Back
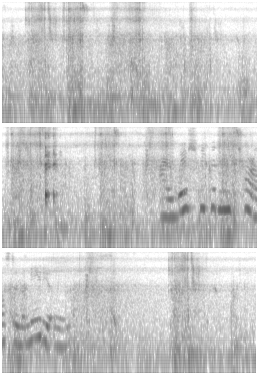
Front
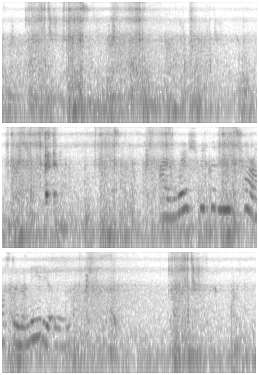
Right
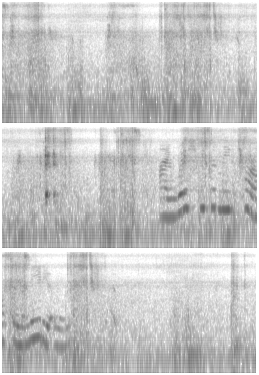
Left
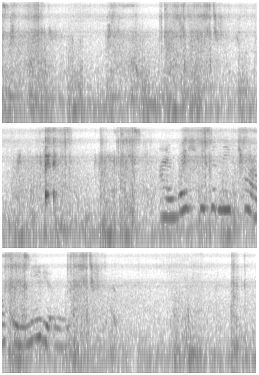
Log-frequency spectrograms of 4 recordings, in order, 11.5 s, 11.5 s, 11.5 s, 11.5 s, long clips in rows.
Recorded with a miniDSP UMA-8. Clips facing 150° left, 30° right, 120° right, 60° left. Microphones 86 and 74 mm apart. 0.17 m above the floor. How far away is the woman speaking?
About 1.1 m.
